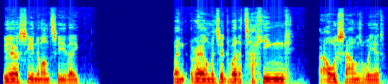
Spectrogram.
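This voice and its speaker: A Liverpool man with a Scouse accent hosts a livestream, chatting casually with viewers, joking and swearing now and then as he reacts to the live chat. His voice is lowish and a little mellow, with a steady tone and moderate pace. The recording is dry.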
